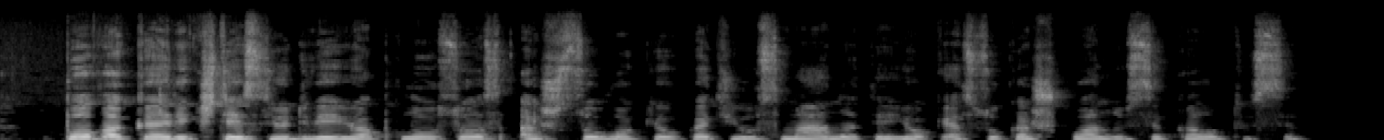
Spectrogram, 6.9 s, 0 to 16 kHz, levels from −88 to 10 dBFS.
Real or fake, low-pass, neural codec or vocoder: real; 14.4 kHz; none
